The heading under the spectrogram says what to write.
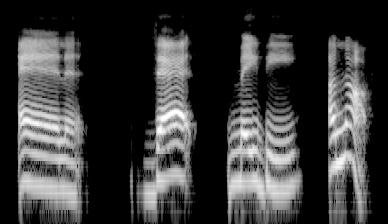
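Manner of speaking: measured, unhurried, slow and deliberate delivery. Responding in a conversation about wanting to just do hair, slow and deliberate. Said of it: "I say it slow like that".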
